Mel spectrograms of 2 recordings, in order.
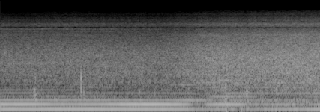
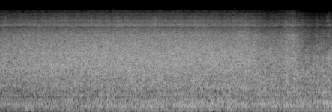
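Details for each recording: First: House with a roof header tank feeding the hot water cylinder, hot tap open and shower pump running: a steady droning moan with hum and hiss rattles loudly through the copper pipework, from a vibrating ball valve in the tank. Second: Loft header tank after replacing the worn-out ball valve, with shower pump and hot tap running: steady, even hiss of water with no hum, buzz or vibration from the tank valve; normal quiet flow.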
